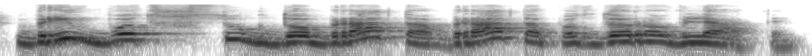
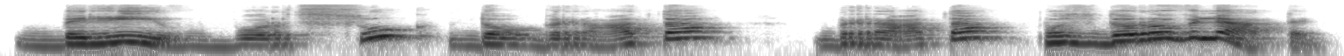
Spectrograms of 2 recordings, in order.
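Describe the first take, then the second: First: The phrase is spoken quickly. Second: The phrase is spoken slowly. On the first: "І ще швидше" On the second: "Спочатку промовляємо повільно"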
